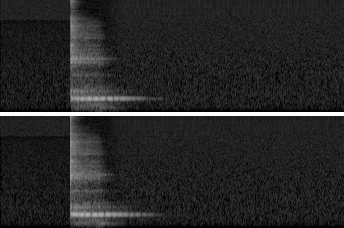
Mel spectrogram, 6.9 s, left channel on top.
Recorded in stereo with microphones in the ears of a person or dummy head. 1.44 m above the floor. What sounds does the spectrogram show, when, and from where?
1.4 s dishes clattering: 40° right (ahead or behind), 0.9 m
